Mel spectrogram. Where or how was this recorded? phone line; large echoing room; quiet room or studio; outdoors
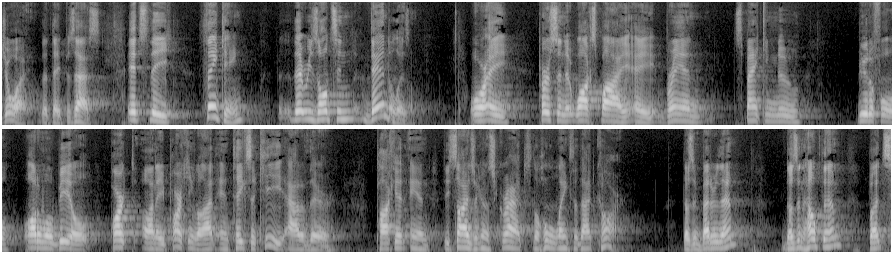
large echoing room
